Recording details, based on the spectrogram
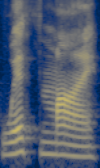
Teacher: So notice that th on with my with my. So make sure you form that full th before you go to the m.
